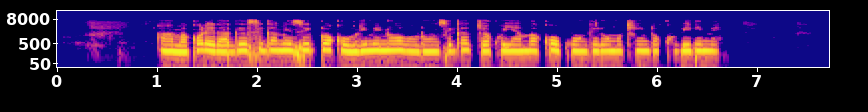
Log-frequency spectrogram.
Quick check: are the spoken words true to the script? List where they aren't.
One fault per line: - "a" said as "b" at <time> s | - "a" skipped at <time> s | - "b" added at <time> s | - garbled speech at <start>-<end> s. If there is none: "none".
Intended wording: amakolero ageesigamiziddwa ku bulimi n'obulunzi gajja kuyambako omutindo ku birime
- "okwongera" added at 5.0 s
